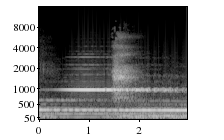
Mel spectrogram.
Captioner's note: sigighs s sofoftly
